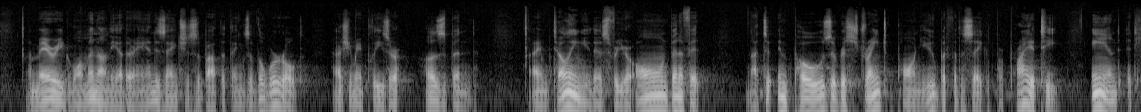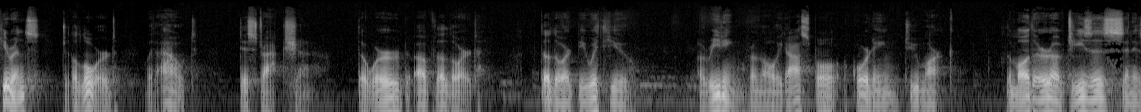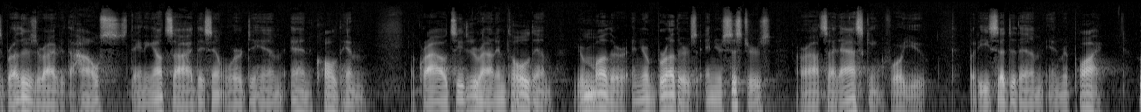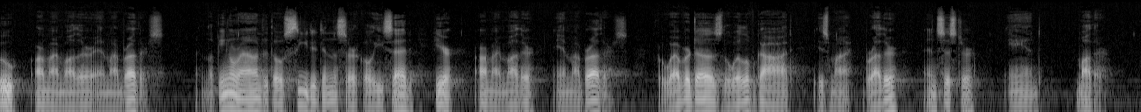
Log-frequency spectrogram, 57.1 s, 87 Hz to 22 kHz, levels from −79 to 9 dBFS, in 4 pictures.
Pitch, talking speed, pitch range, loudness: 70 Hz, 165 wpm, 65-85 Hz, -22 LUFS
